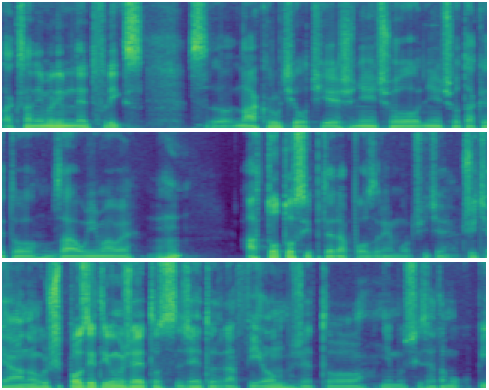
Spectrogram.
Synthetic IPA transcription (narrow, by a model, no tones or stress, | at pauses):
t̪aksaɲɛmiliːmnɛt̪fliks | nakɾuːcilcɪɛʒɲɪɛt͡ʃɔɲɪɛt͡ʃɔt̪akɛːt̪ɔzaujimaʋɛɦ̩ | at̪ɔt̪ɔsit̪ɛd̪apɔzɾɪɛmuɾt͡ʃicɛut͡ʃicɛaːnɔuʃpɔzit̪iːʋumʒɛjɛt̪ɔʒɛjɛt̪ɔt̪ɛd̪afilmʒɛt̪ʰɔɲɛmusiːsat̪ɔmuupiː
